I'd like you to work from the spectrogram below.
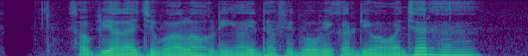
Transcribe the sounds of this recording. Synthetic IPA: sopialad͡ʒubalɔhkniŋalidafit̪̚bawikərdiwawaɲt͡ʃaɾa

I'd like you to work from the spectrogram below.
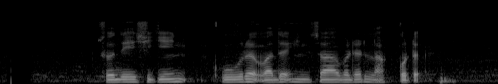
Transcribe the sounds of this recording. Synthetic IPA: sod̪eːʃikiːnkʰuːɾəʋad̪əɦinsaːʋəʈəla̰kːoʈə

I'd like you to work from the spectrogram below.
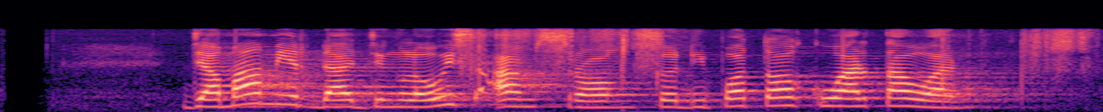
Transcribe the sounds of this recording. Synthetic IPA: d͡ʒamalmirdad͡ʒɨŋlɔwisamsɾɔŋkɨrdipɔt̪ɔkuwart̪awan

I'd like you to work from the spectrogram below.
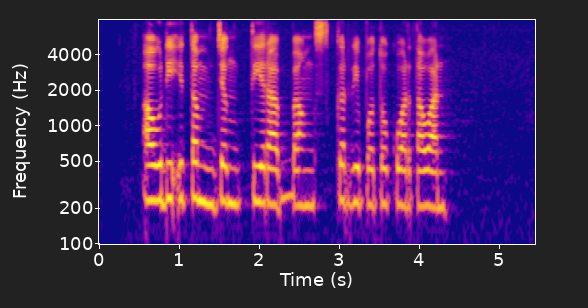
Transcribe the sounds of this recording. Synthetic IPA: ʔaudiʔit̪əmd͡ʒɨŋt̪iɾabaŋskərdipɔt̪ɔkuwart̪awan

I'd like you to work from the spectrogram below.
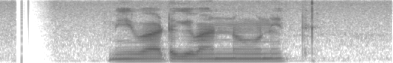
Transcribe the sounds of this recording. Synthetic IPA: meːʋaːʈəɡeʋanːəunit̪

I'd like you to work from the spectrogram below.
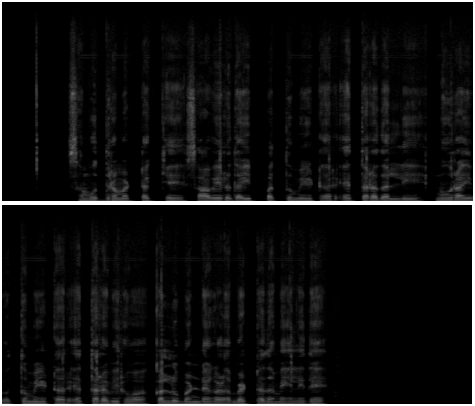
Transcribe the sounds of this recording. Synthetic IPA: sɐmud̪ɾɐmɐʈːɐkːe̞saːʋiɾɐd̪ɐipːɐt̪ːumiːʈɐɾɛt̪ːɐɾɐd̪ɐlːinuːɾɐɐjʋɐt̪ːumiːʈɐɾɛ̰t̪ːɐɾɐʋiɾuʋɐkɐlːubɐɳɖɛɡɐɭɐbɛʈːɐd̪ɐme̞ːlid̪e̞

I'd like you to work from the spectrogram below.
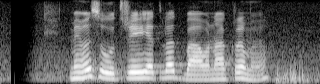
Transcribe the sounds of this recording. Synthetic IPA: meməsuːt̪ɾijejat̪ulat̪̚bʱaːʋənaːkrəmə

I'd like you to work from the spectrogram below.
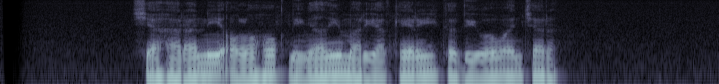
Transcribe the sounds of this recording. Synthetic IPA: ʃaɦaɾaniɔlɔɦɔk̚niŋalimaɾiakɛɾikədiwawaɲt͡ʃaɾa

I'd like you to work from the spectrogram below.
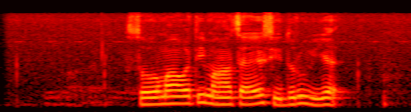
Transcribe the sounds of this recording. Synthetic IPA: soːmaːʋət̪imaɦasaːjəsid̪uɾuʋijə

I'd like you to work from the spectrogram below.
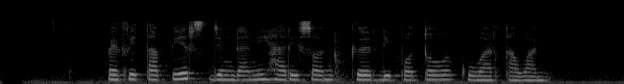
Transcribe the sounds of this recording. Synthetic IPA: pɛfit̪apirsd͡ʒɨŋdaniɦaɾisɔnkɨrdipɔt̪ɔkuwart̪awan

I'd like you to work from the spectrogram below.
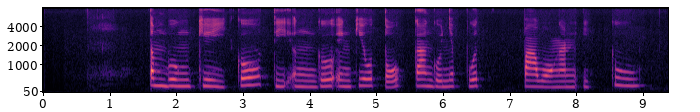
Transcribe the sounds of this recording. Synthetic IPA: t̪əmbʊŋɡ̥eikod̪̥i̤əŋɡoʔɪŋkiot̪okaŋɡoɲəb̥ʊ̤t̪̚ | pawɔŋani | ku

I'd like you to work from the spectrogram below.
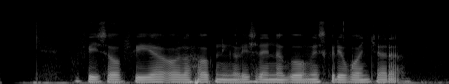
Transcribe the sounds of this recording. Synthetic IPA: fisofiaolaɦɔkniŋalis̬lɛnaɡɔmɛskədipaɲt͡ʃaɾa̰

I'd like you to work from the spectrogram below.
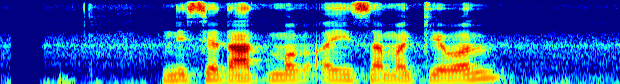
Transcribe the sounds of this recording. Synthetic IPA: nised̪at̪mʌkʌ̰ĩsamakebʌl

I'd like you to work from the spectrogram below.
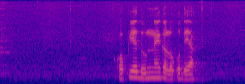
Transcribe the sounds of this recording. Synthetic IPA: kopijəd̪unːəjekəlokud̪ejak̚

